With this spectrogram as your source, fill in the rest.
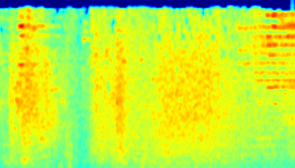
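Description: A huge wave of water rushes and roars.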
